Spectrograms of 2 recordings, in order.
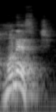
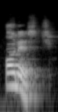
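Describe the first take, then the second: First: The word starts with an h sound. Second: The word starts with a vowel sound. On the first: The speaker calls it wrong. "This is not हॉनेस्ट" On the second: The speaker calls it right. "But ऑनेस्ट"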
